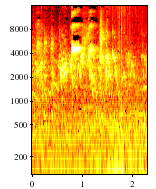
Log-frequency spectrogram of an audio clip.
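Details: Budgies at play, a short burst of bright chirps and a thin whistled note, then a low thud as the chatter trails off.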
